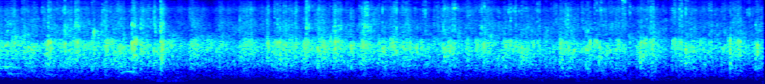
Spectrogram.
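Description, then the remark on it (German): Steady applause from a seated church audience, encouraging four people called to the front. Dense clapping holds at an even level for several seconds without a break. “Von euch ruhig mal einen Applaus zur Ermutigung.”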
